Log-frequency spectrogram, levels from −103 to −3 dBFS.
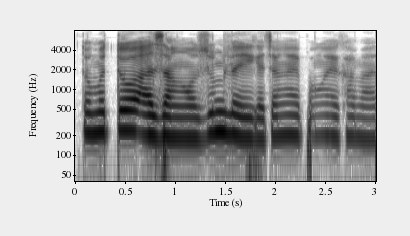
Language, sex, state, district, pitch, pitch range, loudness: Wancho, female, Arunachal Pradesh, Longding, 200 Hz, 190-220 Hz, -14 LUFS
